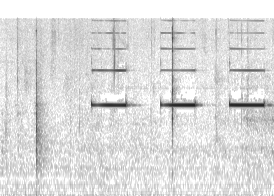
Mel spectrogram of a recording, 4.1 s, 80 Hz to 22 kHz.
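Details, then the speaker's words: Three high-pitched half-second beeps about a second apart as a veterinary IV fluid warmer is plugged in and starts working, before heating toward its 41 °C maximum; IV fluid warmer start-up alarm. "it will alarm just to let you know that it's starting to work"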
